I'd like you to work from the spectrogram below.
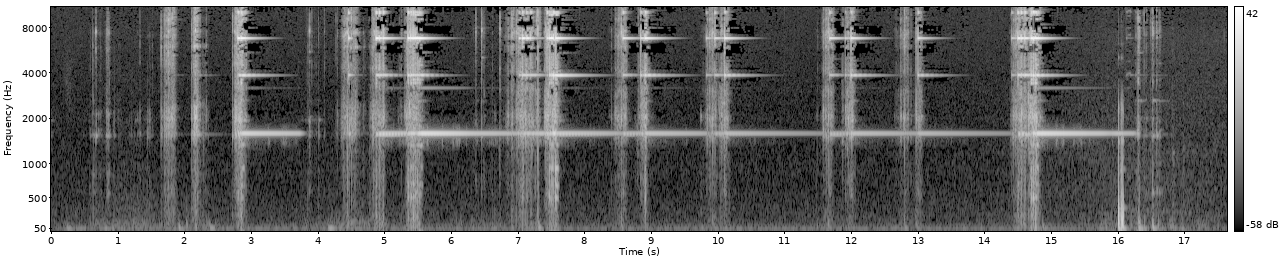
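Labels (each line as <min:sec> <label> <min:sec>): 0:01.6 High-pitched metallic noise in a steady pattern. 0:02.3
0:02.7 A sudden metallic ringing noise that fades and echoes. 0:04.0
0:04.3 A bell rings clearly and brightly in repetitive bursts with slight pauses, accompanied by a metallic sound of the lever mechanism resetting. 0:10.7
0:10.8 A monotonic, continuous metallic ringing that fades. 0:11.6
0:11.6 A bell is pressed multiple times, producing clear, bright, high-pitched ringing in repetitive bursts with slight pauses, accompanied by the metallic sound of the lever resetting. 0:13.5
0:13.5 A monotonic, continuous metallic ringing that fades. 0:14.4
0:14.4 A bell is pressed multiple times, producing a clear, bright, high-pitched ringing in repetitive bursts with slight pauses, accompanied by a metallic sound of the lever mechanism resetting that fades and echoes. 0:16.0
0:16.0 An unintelligible high-pitched noise. 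0:16.7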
